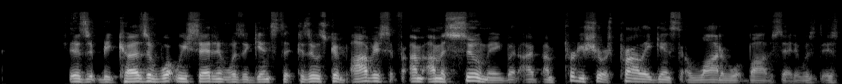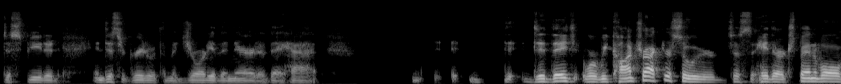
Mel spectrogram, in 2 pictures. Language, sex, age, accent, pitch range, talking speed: English, male, 40-59, American, 100-130 Hz, 215 wpm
